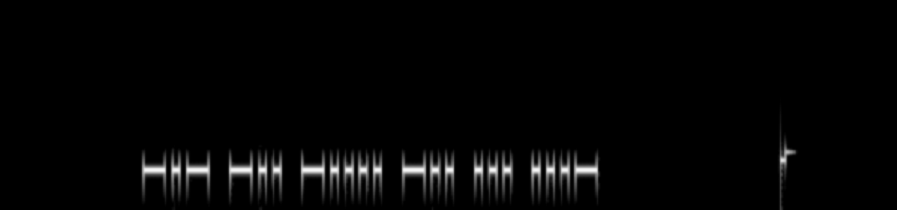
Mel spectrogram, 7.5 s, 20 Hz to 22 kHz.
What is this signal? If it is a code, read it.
Morse code, heard as a keyed tone, about 20 wpm, 700 Hz. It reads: KD6DSV
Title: USA Call Signs - 3x Character Spacing - 20wpm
